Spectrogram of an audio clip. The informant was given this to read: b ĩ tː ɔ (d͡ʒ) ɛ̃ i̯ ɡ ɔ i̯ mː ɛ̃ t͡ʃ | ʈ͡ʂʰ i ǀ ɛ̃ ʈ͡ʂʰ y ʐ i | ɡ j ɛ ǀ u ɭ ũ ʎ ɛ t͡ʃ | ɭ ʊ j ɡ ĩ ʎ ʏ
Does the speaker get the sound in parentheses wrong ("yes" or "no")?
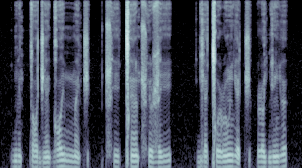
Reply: no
